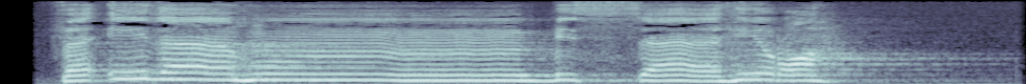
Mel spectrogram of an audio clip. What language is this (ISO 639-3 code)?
ara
